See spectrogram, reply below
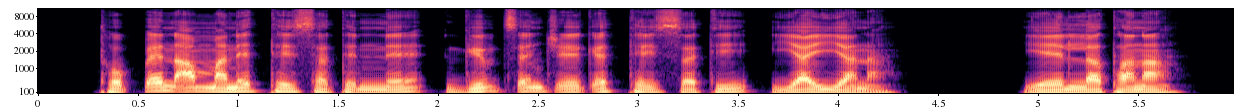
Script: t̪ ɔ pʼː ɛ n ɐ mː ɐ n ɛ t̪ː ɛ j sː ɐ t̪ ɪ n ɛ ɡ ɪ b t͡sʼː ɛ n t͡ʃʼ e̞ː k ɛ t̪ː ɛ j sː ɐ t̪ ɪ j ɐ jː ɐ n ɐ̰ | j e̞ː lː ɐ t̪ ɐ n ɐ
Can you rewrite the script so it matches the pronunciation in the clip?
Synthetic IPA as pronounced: t̪ ɔ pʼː ɛ n ɐ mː ɐ n ɛ t̪ː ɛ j sː ɐ t̪ ɪ nː ɛ ɡ ɪ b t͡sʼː ɛ n t͡ʃʼ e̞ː kʼ ɛ t̪ː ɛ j sː ɐ t̪ ɪ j ɐ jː ɐ n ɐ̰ | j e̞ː lː ɐ t̪ ɐ n ɐ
